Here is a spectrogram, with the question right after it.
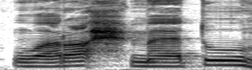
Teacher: الٹا پیش کو بھی ایک الف کا مقدار کھینچنا ہوتا ہے، لمبا کرنا ہوتا ہے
